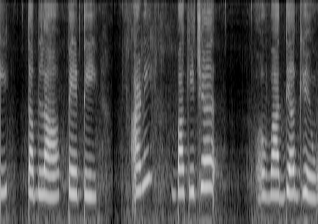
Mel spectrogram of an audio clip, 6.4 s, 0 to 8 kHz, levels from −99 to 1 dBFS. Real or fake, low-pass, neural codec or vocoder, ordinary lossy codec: fake; none; codec, 16 kHz, 4.8 kbps, FACodec; none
